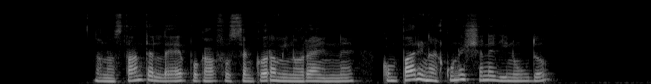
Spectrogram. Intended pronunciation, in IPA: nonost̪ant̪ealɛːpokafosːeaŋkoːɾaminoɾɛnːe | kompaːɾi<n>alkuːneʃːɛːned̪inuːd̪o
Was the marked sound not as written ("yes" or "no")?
no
